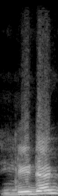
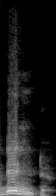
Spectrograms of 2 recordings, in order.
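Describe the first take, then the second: First: The word is said with two full syllables. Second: The word is squeezed into one short syllable. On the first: The speaker calls it wrong. "इसको डिडंट मत पढ़ना" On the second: The speaker calls it right. "इसको पढ़ना डिंट"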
